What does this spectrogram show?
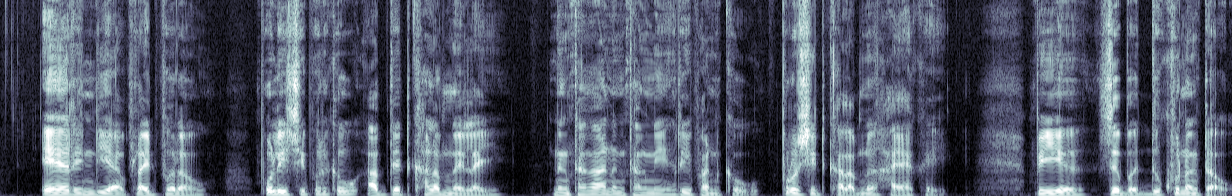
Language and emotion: Bodo, sad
